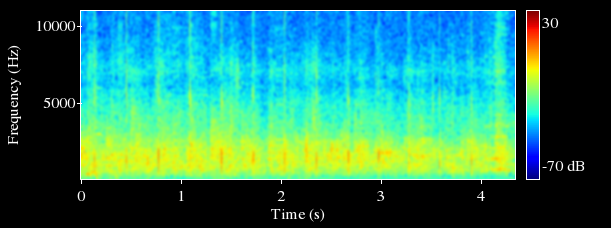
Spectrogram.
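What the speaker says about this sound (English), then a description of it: "can they please stand up and give them a huge round of applause?" An audience at a provincial general council meeting in the Free State claps steadily and fairly loudly throughout, with scattered sharper individual claps standing out from the dense ovation.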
